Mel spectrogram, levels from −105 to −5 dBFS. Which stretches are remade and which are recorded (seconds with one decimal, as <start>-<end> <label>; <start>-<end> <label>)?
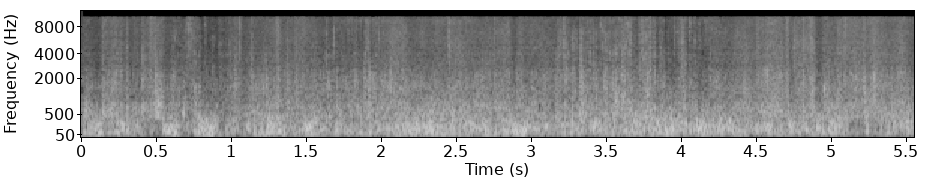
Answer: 0.0-0.6 remade; 0.6-1.0 recorded; 1.0-1.6 remade; 1.6-2.0 recorded; 2.0-3.2 remade; 3.2-4.2 recorded; 4.2-5.6 remade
